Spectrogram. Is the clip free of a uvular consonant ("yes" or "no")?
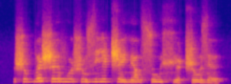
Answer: yes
